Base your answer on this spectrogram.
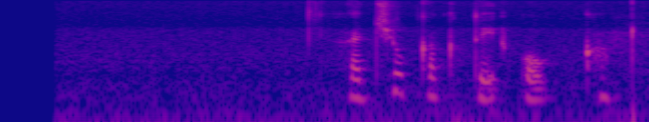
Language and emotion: Russian, neutral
